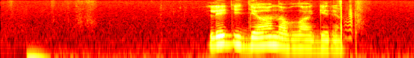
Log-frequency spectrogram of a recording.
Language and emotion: Russian, neutral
